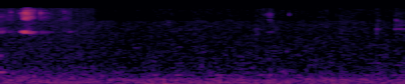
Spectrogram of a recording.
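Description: Near silence: a pause between speakers on a video call, with only a faint low hum.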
